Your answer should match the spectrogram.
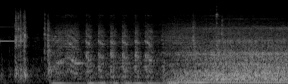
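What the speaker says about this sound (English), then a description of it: "All right, Land Cruiser, you're gonna start." A junky old Toyota Land Cruiser cranks with a rapid rhythmic chug of the starter for over a second, then catches and settles into a steady, rumbling idle, close and fairly loud.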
